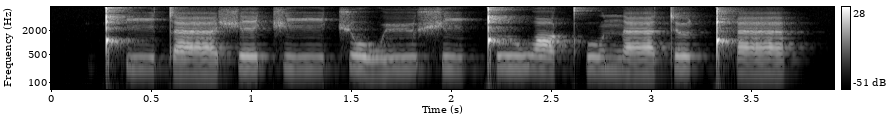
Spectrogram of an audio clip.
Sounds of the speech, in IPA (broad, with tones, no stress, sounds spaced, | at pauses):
ǃʼ iː˧ t æː˩ ʃ e˥ t͡ʃ iː˧ t͡ʃ o˥˩ w yː˧ ʃ i˥˩ ǃ ɯ˥ w ɑ˥˩ kʰ u˥ n æ˩˥ t ø˥ ǃʰ æ˧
